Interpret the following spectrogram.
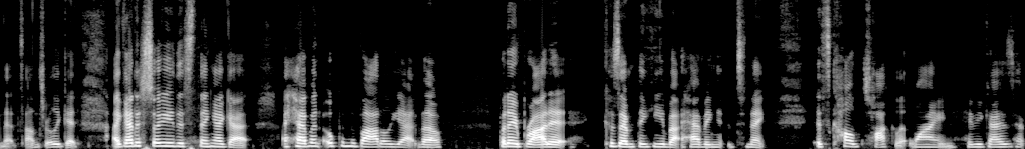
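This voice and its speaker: A woman in her fifties who runs a craft workshop hosts a casual livestream, chatting with viewers and reading their comments aloud, often restarting and laughing. Her voice is medium-pitched, and the studio-quality audio has no echo.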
